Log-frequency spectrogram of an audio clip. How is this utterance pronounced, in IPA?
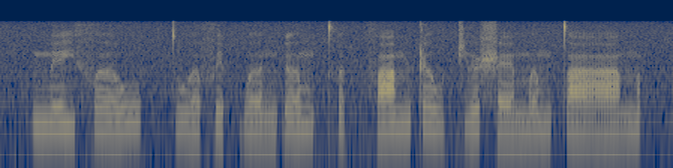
m e˧ j f ə˧˥ w | t̪ u˨˩˦ ə̯ f e˨˩ p̚ w əː˨˩˨ n ɗ əː˧ m t̪ʰ ə˨˩ k̚ f a˧˥ m ʈ ə˧ w c ɨ˧˥ ʂ ɛ˨˩˨ m ə˧˥ m t̪ aː˨˩˦ m

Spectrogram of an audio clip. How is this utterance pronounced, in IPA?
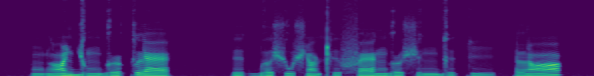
ŋ ɡ ɑ̃ ɟ ʊ ŋ ɡ ə˞ k l æ | ɪ ɡ͡b ə ʃ u ʃ ɑ̃ ʈʰ ɪ f æ ŋ ɡ ə˞ ʃ ɪ ŋ ɡ ɪ k i | l ɑ̃

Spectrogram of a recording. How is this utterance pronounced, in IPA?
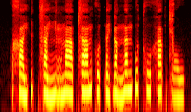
x a˧˩ j ʔ i˦˥ k̚ s a˧˩ j ɲ a̰˧˨ ŋ m aː˨˩ p̚ s a˨˦ m k o˨˩ t̚ ʔ ɛ̰˧˨ j ɗ a˧˩ m n a˧ n ʔ u˦˥ t̚ x u˨˦ h a˦˥ k̚ t͡ɕ ɔ̤˨˩ w

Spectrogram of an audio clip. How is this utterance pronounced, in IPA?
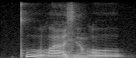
kʼ u lˠ æ zʲ ẽ lˠ o

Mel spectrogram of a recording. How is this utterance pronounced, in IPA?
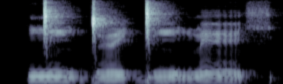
ŋ͡ǀ ĩ˥˧ ɡ ɡ͡ǀ œ̃˥˧ i̯ ɡ͡ǀ ĩ˥˩ m ɛ̃˥˩ sʲ

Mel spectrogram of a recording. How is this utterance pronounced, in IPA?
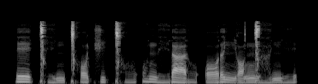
e ǀʰ e̤ ɲ ǀʰ ɔ t͡ʃ i ǀʰ ɔ̤ ʔ ɔ̤ n e̤ ɾ a ɾ ɔ̤ ʔ ɔ ɾ ɐ ɲ ɒ ŋ͡ǀ a̤ ɲ e̤

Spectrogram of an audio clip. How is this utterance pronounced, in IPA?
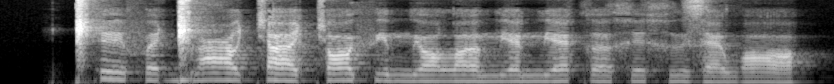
ǁʰ e f ɛ ɡ͡ǁ ɨ ʕ ɒ c a c ɒ fʲ ɛ mʲ ɒ lˠ ɜ mʲ æ mʲ æ k ɜ x e x ɨ z æ w ɒ

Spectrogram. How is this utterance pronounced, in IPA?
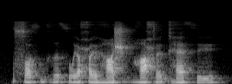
sˤ u θ bʱ ɯ θ w ø ħ ø ɦ ɑ ʃ bʱ ɑ ħ ɾ ø ɡʱ æ θ y

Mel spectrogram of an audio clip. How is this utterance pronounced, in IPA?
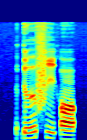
ɗ ɯ f i ʔ ɔ

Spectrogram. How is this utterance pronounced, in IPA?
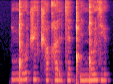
ŋ͡ǃ o t͡ʃ ɨ lʲ t͡ʃʰ o qʰ i r t͡s ɛ ǃʼ i ŋ͡ǃ o lʲ zʲ ɘ

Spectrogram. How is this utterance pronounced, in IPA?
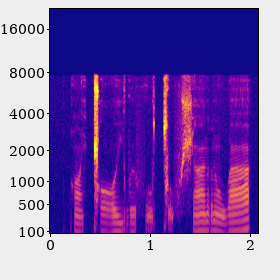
qʷ ã ǁ ɔː j w ø f o̰ ǀ o̰ f ʃ ã r õ w a

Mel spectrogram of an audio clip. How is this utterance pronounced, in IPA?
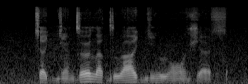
c a ɟ æ̃ d œ l a d ɹ a ɟ ĩ ɹ ɔ̃ ʒ æ ɬ

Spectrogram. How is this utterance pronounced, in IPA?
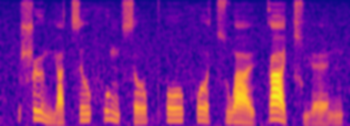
ʂ ɻ̩˥˩ n̪ j ä˩ t͡s ɹ̩˥ f ʊ˥˩ ŋ s ɤ˧˥ pʰ o˥ ʊ̯ f ɤ˥˩ t͡s w a˨˩ ɪ̯ k ä˥˩ t͡ɕ ɥ ɛ˧˥ n

